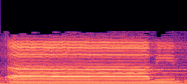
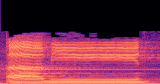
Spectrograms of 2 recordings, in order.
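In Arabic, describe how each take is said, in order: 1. يُمَدّ الحرف الأول مدًّا طويلًا جدًا. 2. يُمَدّ الحرف الأول لمدة حركتين. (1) "ولا تمده كثير، لا تقول آمين" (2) "جهر مع مد"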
